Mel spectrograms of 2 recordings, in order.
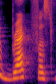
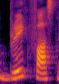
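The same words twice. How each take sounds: First: ब्रेकफास्ट said "BREK-fust"; correct pronunciation. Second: ब्रेकफास्ट said as "brake" plus "fast"; wrong pronunciation. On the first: Teacher gives the corrected word, clearly pronounced. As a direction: say ब्रेकफास्ट with short e and weak "fust". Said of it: "बल्कि ब्रेकफास्ट बोलते". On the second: Teacher shows learners what not to say, mispronounced. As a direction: say ब्रेकफास्ट with long ay and full "faast". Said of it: "इसको हम ब्रेकफास्ट नहीं". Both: Shown as a demonstration.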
